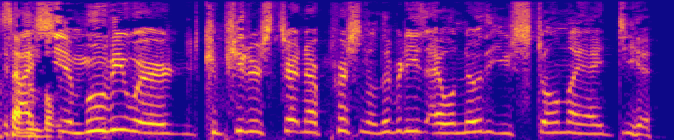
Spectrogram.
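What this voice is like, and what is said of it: Nerdy comic book guy character voice. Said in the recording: “That was a really good impression. ... I'm good at doing the comic book guy.”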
